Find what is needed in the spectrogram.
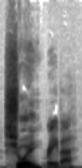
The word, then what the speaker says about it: Scheurebe: Scheurebe.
